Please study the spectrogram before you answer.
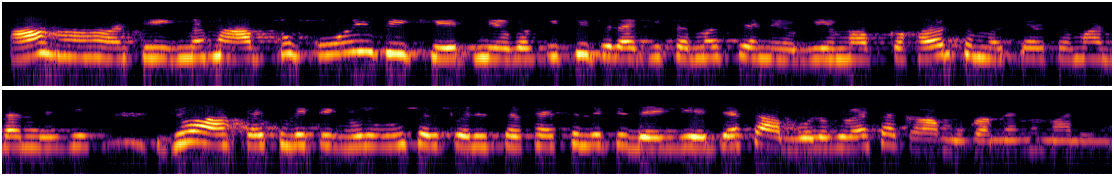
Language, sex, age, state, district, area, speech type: Hindi, female, 45-60, Rajasthan, Jodhpur, urban, conversation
